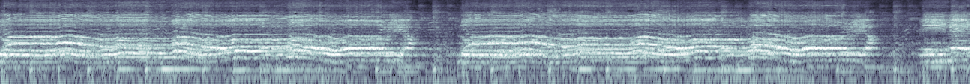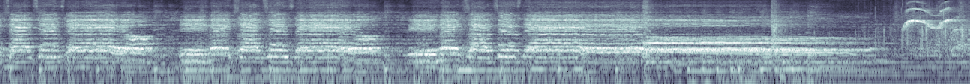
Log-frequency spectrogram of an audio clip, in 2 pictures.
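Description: Mixed choir of women and men singing a Christmas carol in three-part harmony, in phrases with short breaks between them, ending on a long held chord.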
